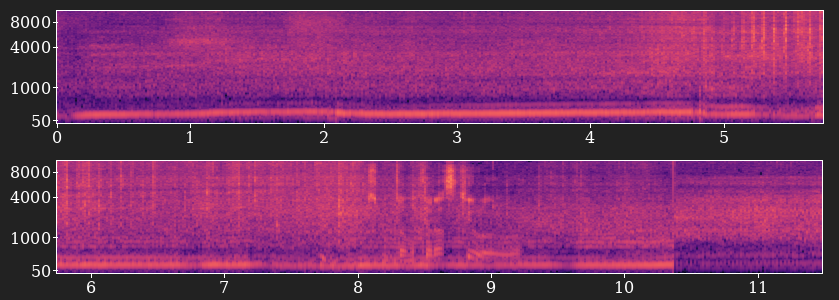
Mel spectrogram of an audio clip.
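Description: Tyres crunch and spray loose gravel.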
